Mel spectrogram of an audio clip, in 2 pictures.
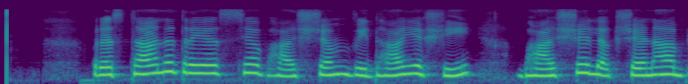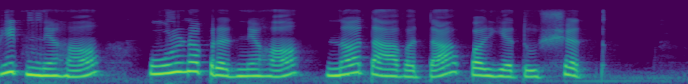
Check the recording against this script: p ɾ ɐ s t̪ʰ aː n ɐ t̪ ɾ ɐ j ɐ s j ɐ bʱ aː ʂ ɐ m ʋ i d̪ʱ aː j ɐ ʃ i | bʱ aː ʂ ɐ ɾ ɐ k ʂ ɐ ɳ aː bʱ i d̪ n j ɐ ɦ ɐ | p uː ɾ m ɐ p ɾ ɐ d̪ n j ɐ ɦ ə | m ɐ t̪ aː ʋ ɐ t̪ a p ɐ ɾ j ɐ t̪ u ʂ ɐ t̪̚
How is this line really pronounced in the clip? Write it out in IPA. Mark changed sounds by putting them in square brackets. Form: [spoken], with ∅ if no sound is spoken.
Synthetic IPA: p ɾ ɐ s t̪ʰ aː n ɐ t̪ ɾ ɐ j ɐ s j ɐ bʱ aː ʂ ɐ m ʋ i d̪ʱ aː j ɐ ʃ i | bʱ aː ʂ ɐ [l] ɐ k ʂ ɐ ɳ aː bʱ i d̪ n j ɐ ɦ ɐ | p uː ɾ [ɳ] ɐ p ɾ ɐ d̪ n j ɐ ɦ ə | [n] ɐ t̪ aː ʋ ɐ t̪ a p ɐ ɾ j ɐ t̪ u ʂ ɐ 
